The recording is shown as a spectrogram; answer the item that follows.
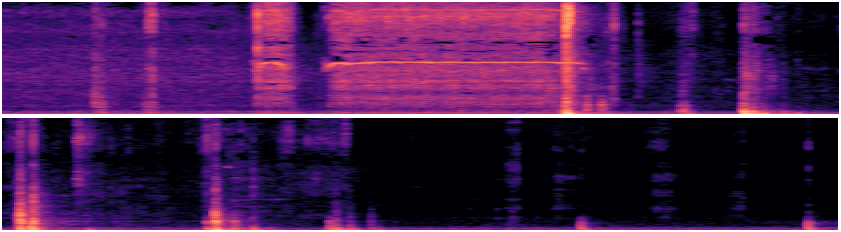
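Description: A cordless drill-driver runs for about a second and a half, turning a screw in a small wooden mold box, followed by a series of sharp wooden knocks and thuds as the box is handled on the bench.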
